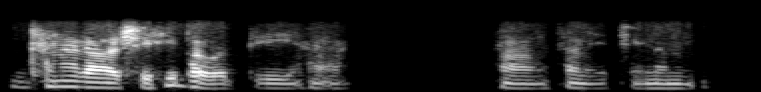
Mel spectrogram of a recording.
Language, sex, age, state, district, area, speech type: Sanskrit, male, 18-30, Karnataka, Uttara Kannada, rural, conversation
